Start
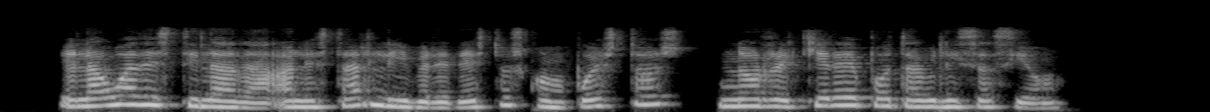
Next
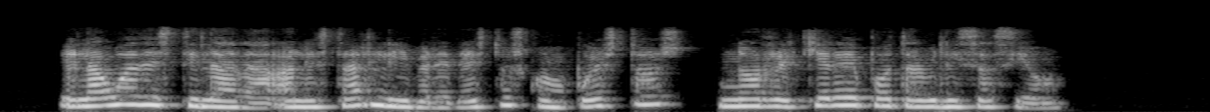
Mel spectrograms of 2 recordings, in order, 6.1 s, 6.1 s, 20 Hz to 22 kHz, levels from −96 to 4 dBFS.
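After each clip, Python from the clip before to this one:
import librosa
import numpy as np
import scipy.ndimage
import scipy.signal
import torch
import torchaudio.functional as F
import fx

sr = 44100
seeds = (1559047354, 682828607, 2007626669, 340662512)

y = x + 0.99 * np.pad(x, (int(4.0 * sr / 1000.0), 0))[:len(x)]
y = F.gain(torch.from_numpy(y), 2.5).numpy()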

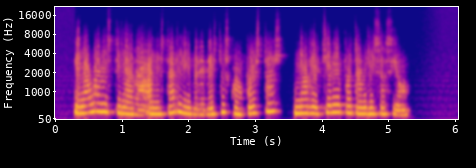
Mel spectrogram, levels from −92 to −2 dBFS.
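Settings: y = fx.self_delay(x, sr, depth_ms=0.27)
y = fx.band_squash(y, sr, depth_pct=100)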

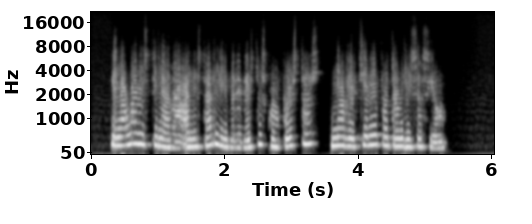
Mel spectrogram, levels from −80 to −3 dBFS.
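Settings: y = fx.vibrato(x, sr, rate_hz=3.3, depth_cents=52.0)
y = F.gain(torch.from_numpy(y), 4.0).numpy()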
